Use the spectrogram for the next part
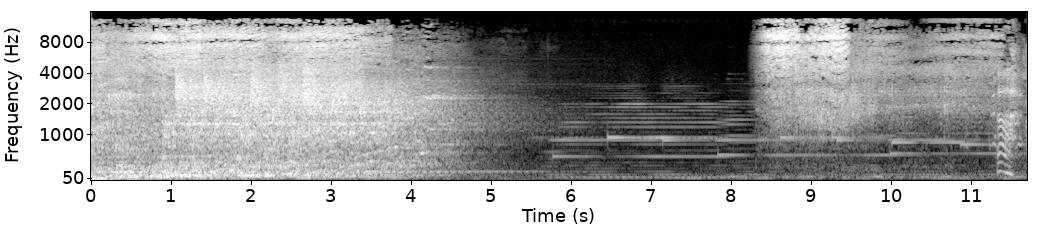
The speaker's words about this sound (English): Zoe and Hilsey turned to see 10 or more of the giant slugs heading towards them, hissing angrily. They're attacking. I've never seen them do that before.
